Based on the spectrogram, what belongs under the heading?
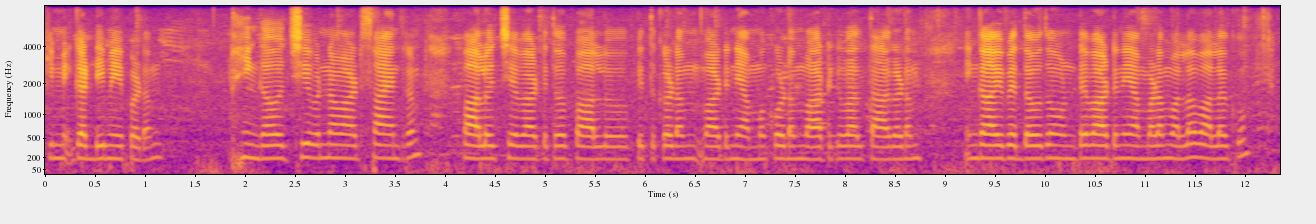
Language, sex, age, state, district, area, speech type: Telugu, female, 18-30, Telangana, Peddapalli, rural, spontaneous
